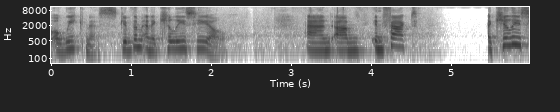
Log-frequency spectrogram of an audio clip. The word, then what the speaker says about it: Achilles: Now, I know you all know how to pronounce that word, but when I first saw it, I thought it was a child's when I was like 7 or so. It's Achilles.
